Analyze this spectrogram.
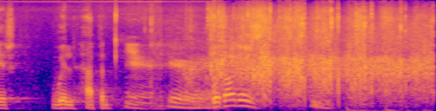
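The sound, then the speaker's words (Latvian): A voice speaks briefly in the Irish parliament hall about recognising a Palestinian state, then dense applause from a big crowd swells up and continues steadily, a loud sustained ovation with voices mixed underneath. “Ovācijas zālē ir apliecinājums tam, ka Īrijas sabiedrībā un politiķu aprindās vēsturiski ir bijis atbalsts palestīniešiem, to kopīgās vēsturiskās pieredzes dēļ.”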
